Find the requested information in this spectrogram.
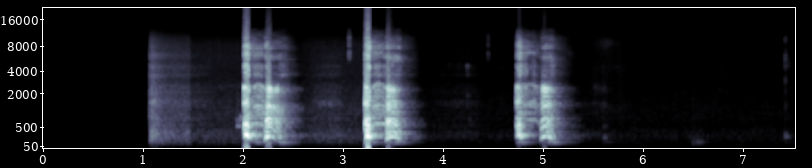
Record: {"three_cough_length": "7.5 s", "three_cough_amplitude": 32768, "three_cough_signal_mean_std_ratio": 0.24, "survey_phase": "alpha (2021-03-01 to 2021-08-12)", "age": "65+", "gender": "Male", "wearing_mask": "No", "symptom_none": true, "smoker_status": "Ex-smoker", "respiratory_condition_asthma": false, "respiratory_condition_other": false, "recruitment_source": "REACT", "submission_delay": "1 day", "covid_test_result": "Negative", "covid_test_method": "RT-qPCR"}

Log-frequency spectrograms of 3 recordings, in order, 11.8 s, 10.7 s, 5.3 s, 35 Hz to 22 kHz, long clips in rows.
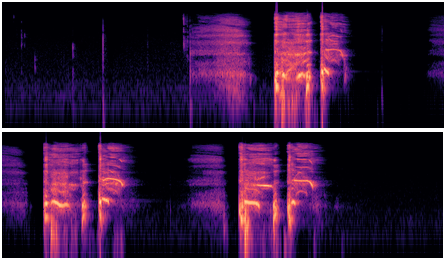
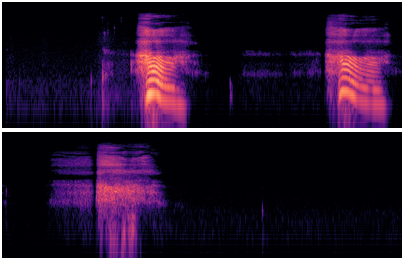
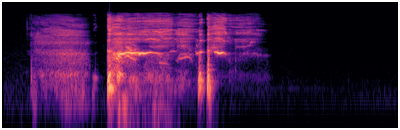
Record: {"three_cough_length": "11.8 s", "three_cough_amplitude": 32767, "three_cough_signal_mean_std_ratio": 0.37, "exhalation_length": "10.7 s", "exhalation_amplitude": 29274, "exhalation_signal_mean_std_ratio": 0.23, "cough_length": "5.3 s", "cough_amplitude": 28868, "cough_signal_mean_std_ratio": 0.41, "survey_phase": "beta (2021-08-13 to 2022-03-07)", "age": "65+", "gender": "Female", "wearing_mask": "No", "symptom_cough_any": true, "symptom_runny_or_blocked_nose": true, "symptom_sore_throat": true, "symptom_diarrhoea": true, "symptom_fatigue": true, "symptom_headache": true, "symptom_onset": "4 days", "smoker_status": "Ex-smoker", "respiratory_condition_asthma": false, "respiratory_condition_other": false, "recruitment_source": "Test and Trace", "submission_delay": "2 days", "covid_test_result": "Positive", "covid_test_method": "RT-qPCR", "covid_ct_value": 24.9, "covid_ct_gene": "N gene"}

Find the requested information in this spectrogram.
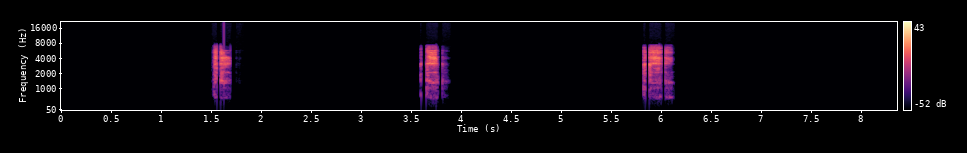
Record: {"exhalation_length": "8.4 s", "exhalation_amplitude": 2443, "exhalation_signal_mean_std_ratio": 0.18, "survey_phase": "beta (2021-08-13 to 2022-03-07)", "age": "45-64", "gender": "Female", "wearing_mask": "No", "symptom_fatigue": true, "smoker_status": "Never smoked", "respiratory_condition_asthma": false, "respiratory_condition_other": false, "recruitment_source": "REACT", "submission_delay": "1 day", "covid_test_result": "Negative", "covid_test_method": "RT-qPCR", "influenza_a_test_result": "Negative", "influenza_b_test_result": "Negative"}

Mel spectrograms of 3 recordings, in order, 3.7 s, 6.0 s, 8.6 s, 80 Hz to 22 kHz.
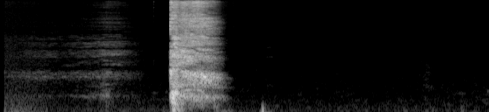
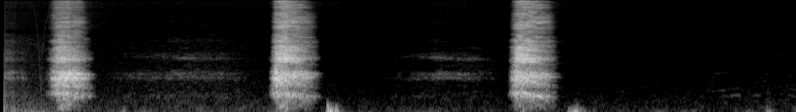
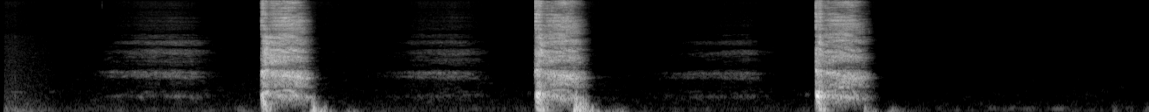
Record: {"cough_length": "3.7 s", "cough_amplitude": 32768, "cough_signal_mean_std_ratio": 0.27, "exhalation_length": "6.0 s", "exhalation_amplitude": 32768, "exhalation_signal_mean_std_ratio": 0.34, "three_cough_length": "8.6 s", "three_cough_amplitude": 32768, "three_cough_signal_mean_std_ratio": 0.3, "survey_phase": "beta (2021-08-13 to 2022-03-07)", "age": "45-64", "gender": "Female", "wearing_mask": "No", "symptom_cough_any": true, "symptom_runny_or_blocked_nose": true, "symptom_shortness_of_breath": true, "symptom_sore_throat": true, "symptom_fatigue": true, "symptom_onset": "4 days", "smoker_status": "Prefer not to say", "respiratory_condition_asthma": true, "respiratory_condition_other": false, "recruitment_source": "Test and Trace", "submission_delay": "2 days", "covid_test_result": "Positive", "covid_test_method": "RT-qPCR", "covid_ct_value": 20.7, "covid_ct_gene": "ORF1ab gene", "covid_ct_mean": 21.0, "covid_viral_load": "130000 copies/ml", "covid_viral_load_category": "Low viral load (10K-1M copies/ml)"}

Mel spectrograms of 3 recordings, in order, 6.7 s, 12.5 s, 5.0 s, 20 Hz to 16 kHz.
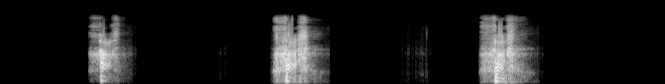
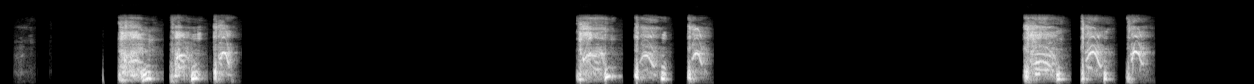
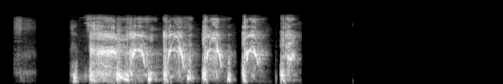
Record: {"exhalation_length": "6.7 s", "exhalation_amplitude": 27500, "exhalation_signal_mean_std_ratio": 0.25, "three_cough_length": "12.5 s", "three_cough_amplitude": 30815, "three_cough_signal_mean_std_ratio": 0.34, "cough_length": "5.0 s", "cough_amplitude": 32739, "cough_signal_mean_std_ratio": 0.45, "survey_phase": "beta (2021-08-13 to 2022-03-07)", "age": "18-44", "gender": "Male", "wearing_mask": "Yes", "symptom_cough_any": true, "symptom_runny_or_blocked_nose": true, "symptom_sore_throat": true, "symptom_fatigue": true, "symptom_fever_high_temperature": true, "symptom_headache": true, "symptom_onset": "7 days", "smoker_status": "Never smoked", "respiratory_condition_asthma": false, "respiratory_condition_other": false, "recruitment_source": "Test and Trace", "submission_delay": "1 day", "covid_test_result": "Positive", "covid_test_method": "RT-qPCR", "covid_ct_value": 19.2, "covid_ct_gene": "ORF1ab gene", "covid_ct_mean": 19.6, "covid_viral_load": "380000 copies/ml", "covid_viral_load_category": "Low viral load (10K-1M copies/ml)"}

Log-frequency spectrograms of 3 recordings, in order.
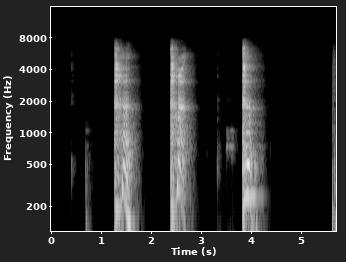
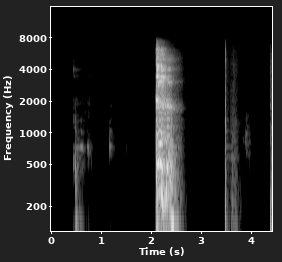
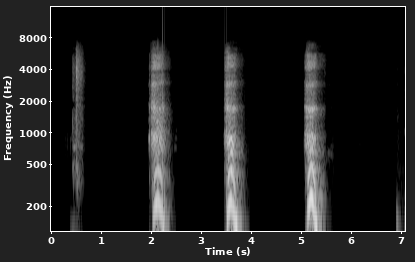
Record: {"three_cough_length": "5.7 s", "three_cough_amplitude": 24667, "three_cough_signal_mean_std_ratio": 0.32, "cough_length": "4.4 s", "cough_amplitude": 30280, "cough_signal_mean_std_ratio": 0.22, "exhalation_length": "7.1 s", "exhalation_amplitude": 10156, "exhalation_signal_mean_std_ratio": 0.27, "survey_phase": "beta (2021-08-13 to 2022-03-07)", "age": "45-64", "gender": "Female", "wearing_mask": "No", "symptom_none": true, "smoker_status": "Never smoked", "respiratory_condition_asthma": false, "respiratory_condition_other": false, "recruitment_source": "REACT", "submission_delay": "2 days", "covid_test_result": "Negative", "covid_test_method": "RT-qPCR", "influenza_a_test_result": "Negative", "influenza_b_test_result": "Negative"}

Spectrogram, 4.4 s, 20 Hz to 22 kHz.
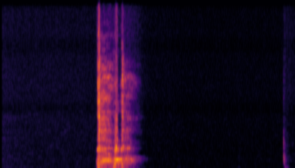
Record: {"cough_length": "4.4 s", "cough_amplitude": 32633, "cough_signal_mean_std_ratio": 0.29, "survey_phase": "beta (2021-08-13 to 2022-03-07)", "age": "65+", "gender": "Male", "wearing_mask": "No", "symptom_none": true, "smoker_status": "Ex-smoker", "respiratory_condition_asthma": false, "respiratory_condition_other": false, "recruitment_source": "REACT", "submission_delay": "5 days", "covid_test_result": "Negative", "covid_test_method": "RT-qPCR"}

